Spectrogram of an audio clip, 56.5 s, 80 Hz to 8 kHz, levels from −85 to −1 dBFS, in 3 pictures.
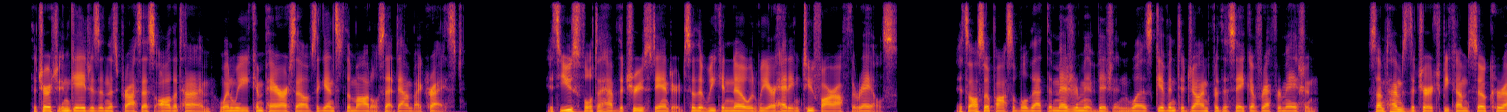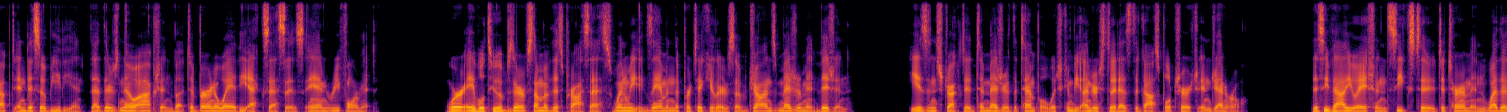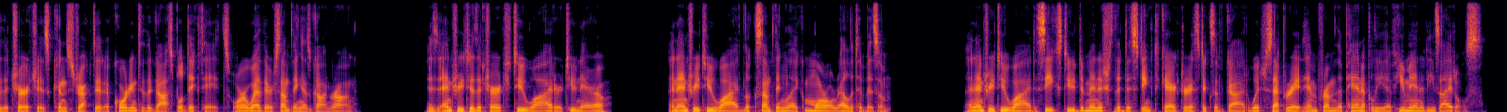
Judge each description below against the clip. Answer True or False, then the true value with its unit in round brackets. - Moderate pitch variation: False (1.5 semitones)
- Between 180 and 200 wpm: True (185 wpm)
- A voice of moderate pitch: False (100 Hz)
